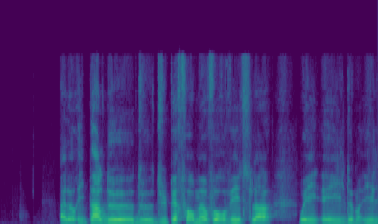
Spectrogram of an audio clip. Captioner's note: speaking French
